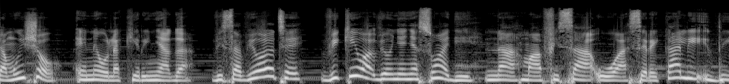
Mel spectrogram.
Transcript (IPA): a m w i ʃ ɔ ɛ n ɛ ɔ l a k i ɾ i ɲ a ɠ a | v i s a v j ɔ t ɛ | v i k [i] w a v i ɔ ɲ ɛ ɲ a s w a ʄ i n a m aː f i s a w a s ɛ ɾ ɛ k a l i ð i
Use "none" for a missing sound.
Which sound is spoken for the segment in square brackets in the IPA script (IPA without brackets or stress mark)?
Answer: i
